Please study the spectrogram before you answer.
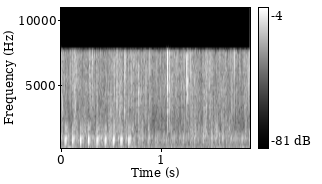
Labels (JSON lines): {"label": "biophony, rattle", "recorder": "SoundTrap 500"}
